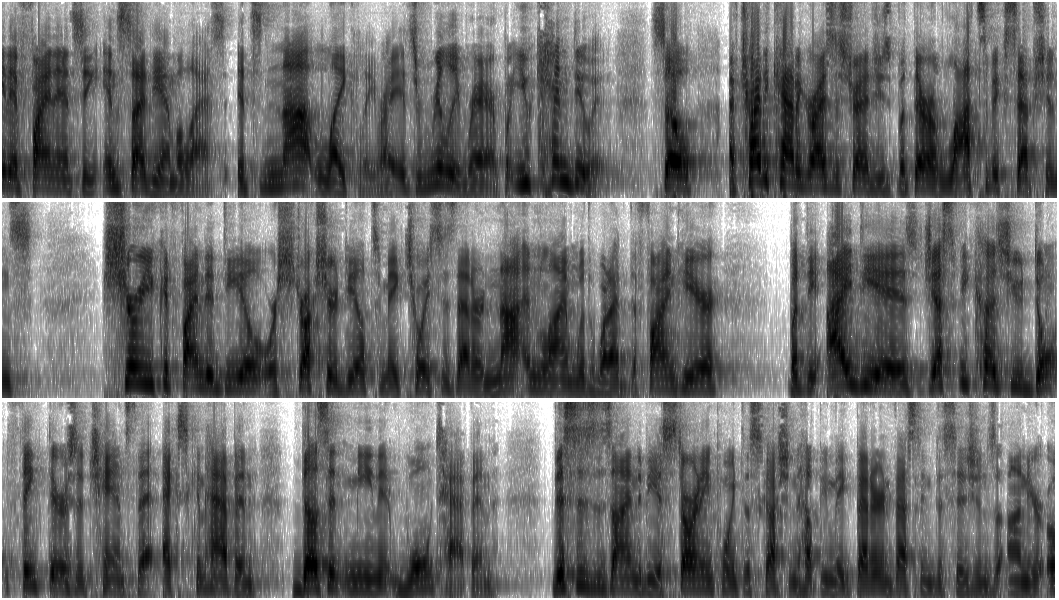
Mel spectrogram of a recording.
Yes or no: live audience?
yes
